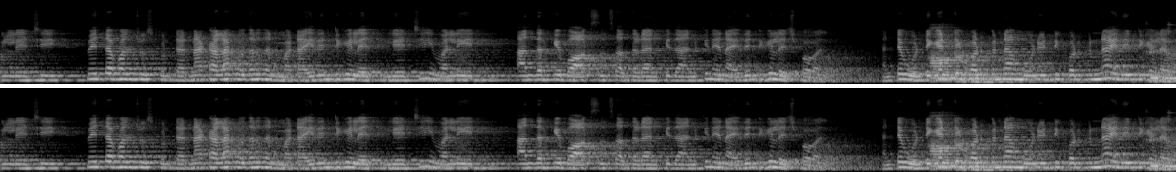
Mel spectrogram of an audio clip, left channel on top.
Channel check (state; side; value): identical; both; correlation 1.00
